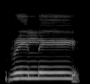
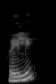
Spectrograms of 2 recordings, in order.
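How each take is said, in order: First: The pitch stays flat across the word. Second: The pitch rises across the word. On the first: "And then we have the level tone" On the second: "Then we have the rising tone"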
